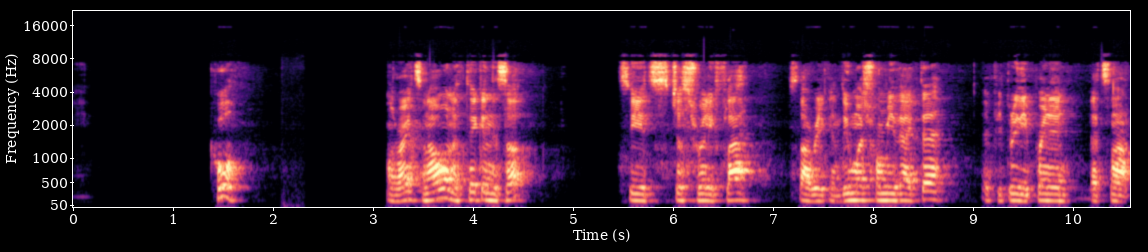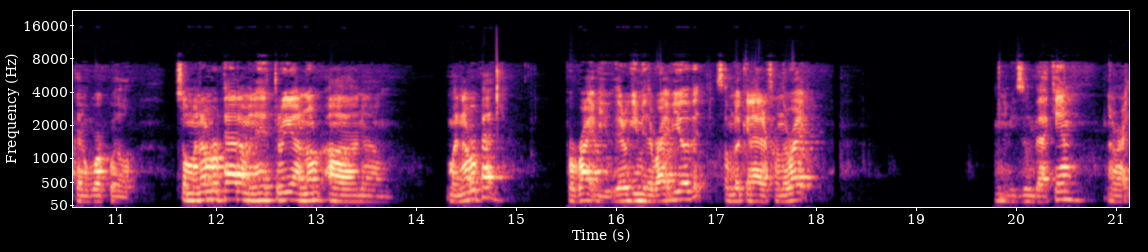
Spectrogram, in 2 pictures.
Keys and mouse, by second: 4.0-7.1 middle drag, 7.3 middle click, 14.7 KP_3, 21.0 KP_3.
